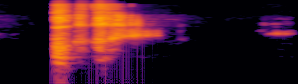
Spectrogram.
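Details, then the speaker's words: Adult human imitating a dog's kennel cough: harsh, honking cough burst ending in a retching gag. Such dogs cough several times a day but otherwise eat, walk and wag their tail normally. "as you guys heard the kennel cough is very distinct and Ollie I could even play it again but basically uh it it sounds like this it sounds like uh they do like a gag at the end so listen for if your dog starts coughing this distinct gagging noise they'll go"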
